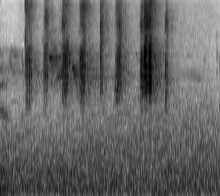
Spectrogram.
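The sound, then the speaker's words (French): A squirrel chatters in a quick run of about eight sharp, scratchy high-pitched bursts, the loudest near the end. It stands alone at moderate volume with no voices. “Un autre oiseau, un pivert et même un écureuil.”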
